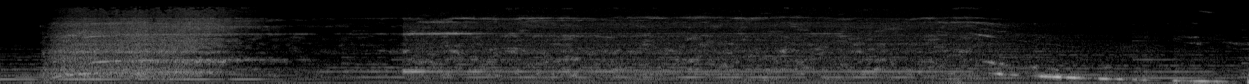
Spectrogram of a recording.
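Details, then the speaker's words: Steady mechanical whirring and hum of a dental vacuum forming machine running, sucking a heated sheet tightly down onto a teeth mold to make a home-made night guard for tooth grinding, in a small room. "the vacuum on for a while turn the lamp away now you see it is very tightly hugging the teeth"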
